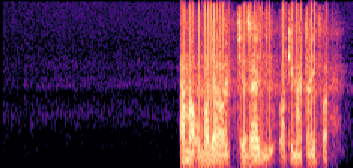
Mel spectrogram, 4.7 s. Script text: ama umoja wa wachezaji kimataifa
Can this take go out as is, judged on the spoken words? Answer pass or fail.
fail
